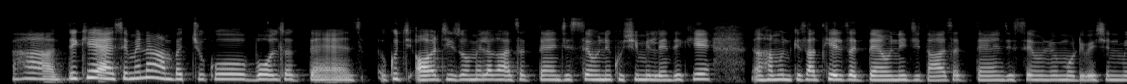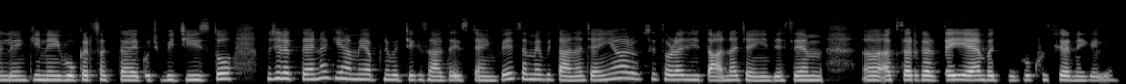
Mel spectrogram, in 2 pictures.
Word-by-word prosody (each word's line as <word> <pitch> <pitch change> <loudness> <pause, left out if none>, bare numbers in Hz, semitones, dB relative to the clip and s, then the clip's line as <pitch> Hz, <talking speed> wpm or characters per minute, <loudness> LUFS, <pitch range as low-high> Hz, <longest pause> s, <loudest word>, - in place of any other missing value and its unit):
हाँ, 260 0 +1
देखिए 275 +4 +5
ऐसे 265 +1 +6
में 280 +2 +3
ना 325 +1 +4
हम 255 -2 +3
बच्चों 240 -1 -2
को 245 - 0 0.3
बोल 225 -1 +4
सकते 220 -1 -3
हैं 110 - 0
ऐसे 205 0 -9
कुछ 245 0 -2
और 210 +1 +7
चीज़ों 220 0 -1
में 220 0 +1
लगा 220 -1 +2
सकते 215 0 -4
हैं 215 -1 +1
जिससे 215 +2 -2
उन्हें 215 0 +2
खुशी 220 0 -3
मिले। 210 -2 +2
देखिए, 225 +3 0 0.4
अ, - - -1
हम 215 +1 +3
उनके 220 0 +1
साथ 215 -1 +2
खेल 220 -2 +6
सकते 210 -1 +2
हैं, 200 - +3
उन्हें 205 0 +2
जिता 195 -1 -2
सकते 205 0 -6
हैं 200 0 -2
जिससे 210 +1 -2
उन्हें 210 0 -1
मोटिवेशन 205 0 -1
मिले, 200 0 -2
कि 215 +2 -4
नहीं 205 -1 +1
वो 205 0 +4
कर 210 - +2
सकता 210 -1 -4
है 195 0 +1
कुछ 205 +1 -5
भी 210 +1 -2
चीज़, 210 0 -2
तो 255 +1 +3
मुझे 260 +1 -6
लगता 265 -2 0
है 240 - +2
ना 300 +2 -2
कि 285 -1 -6
हमें 240 -3 0
अपने 225 0 -5
बच्चे 210 -1 -3
के 210 - -8
साथ 195 -2 -3
है 200 - 0
इस 195 - -8
टाइम 190 -1 -3
पे 245 +4 0
समय 240 -3 -3
बिताना 200 -3 -2
चाहिए 205 +6 -3
और 280 -1 -1
उसे 245 -1 -9
थोड़ा 220 -1 +1
जिताना 205 -1 -1
चाहिए 185 -3 -2
जैसे 190 +1 -1
हम 200 0 0 0.4
अ, - - -6 0.2
अक्सर 210 +1 +1
करते 205 0 +1
ही 215 +1 +5
हैं 210 0 +4
बच्चों 205 -1 -3
को 205 +2 -4
खुश 215 -2 -8
करने 190 -2 0
के 185 -1 -5
लिए। - - -8
210 Hz, 225 wpm, -21 LUFS, 205-225 Hz, 0.4 s, और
